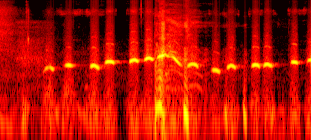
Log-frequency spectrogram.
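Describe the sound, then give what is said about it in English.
Someone whistles a bouncy nursery-rhyme melody, a quick run of about a dozen short, clear notes in a steady sing-song rhythm, with no talking over it. “And he's just, like, whistling his way back to the spaceship.”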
